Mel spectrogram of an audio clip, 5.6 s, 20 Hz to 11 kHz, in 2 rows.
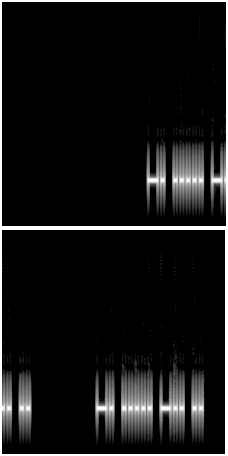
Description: Morse code, heard as a keyed tone, about 30 wpm, 700 Hz. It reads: N5DI N5DI
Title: USA Call Signs - 4 Characters - Repeated 2x - 30wpm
